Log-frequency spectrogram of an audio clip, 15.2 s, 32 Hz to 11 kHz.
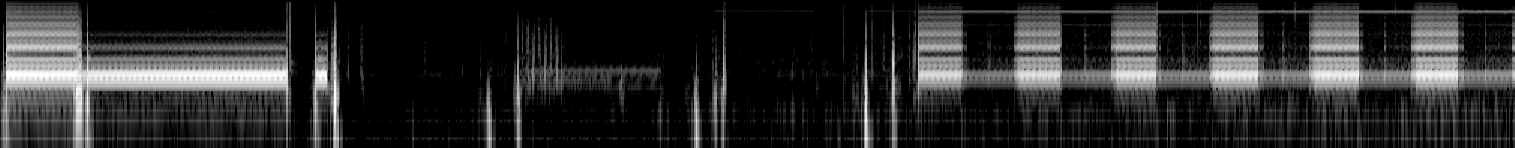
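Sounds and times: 
steady electrical hum on a telephone line: 0:00.0 - 0:15.1
telephone busy signal of on-off buzzing tones: 0:00.1 - 0:02.9, 0:09.2 - 0:15.1.

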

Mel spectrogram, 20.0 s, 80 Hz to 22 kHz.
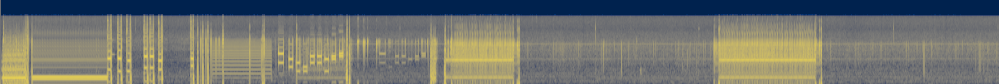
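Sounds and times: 
multi-frequency outpulsing tones from telephone register senders to a crossbar exchange in Arlington, Virginia: 0:00.0 - 0:06.9, 0:07.6 - 0:10.4, 0:14.3 - 0:16.5.

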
